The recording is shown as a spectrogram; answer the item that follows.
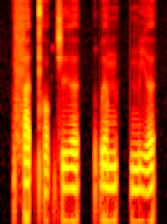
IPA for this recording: f a˦˥ t̚ t̪ʰ ɔ˨˩ k̚ c ɨ˧ ə̯ | ɓ ə˧ m | m i˨˩˦ ə̯

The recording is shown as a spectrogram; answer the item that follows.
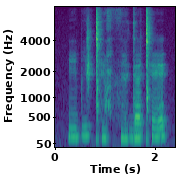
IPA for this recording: i p i̤ ʒ ǀʰ e̤ ħ θ ɛ̤ ɡ ɛ ǀʰ e

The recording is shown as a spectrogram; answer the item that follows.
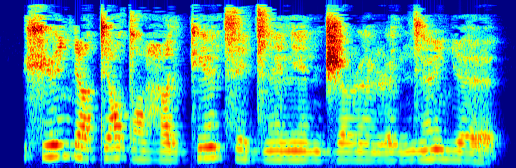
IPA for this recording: xʲ ə˞ ʎ ɾ ɑ t ø dˤ ɑ ɦ ɑ lʲ kʲ œ̃ t͡s e d͡z ɛ̃ lʲ ɛ̃ n d͡ʒ ɑ ɭ œ̃ lʲ ɭ œ lʲ n z œ̃ ʎ œ

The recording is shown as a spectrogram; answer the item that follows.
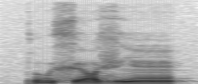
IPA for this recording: ɾ u˦ xʲ ɒ˨ vʲ ɛ̃˦

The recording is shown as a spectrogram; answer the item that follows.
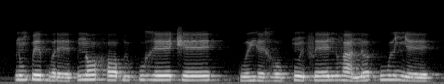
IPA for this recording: ɾ ũ˦ k͡p e˦ b ə˨ ɾ e˨ | n ɔ˦ h ɔ˧ ɓ ɨ˨ kʷ ə˦ ɣ eː˦ t͡ʃ eː˦ | kʷ e˨˦ j e˨ ɣ o˨ kʷ ĩ˦˨ f eː˦ n v a˦˨ n ə˦ | w ɨ˦ ɲ eː˨

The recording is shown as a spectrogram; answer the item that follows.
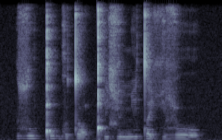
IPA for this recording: z u ǃ u ɡ o t ɔ ǃʰ ɪ ɕ ɔ ɲ i t a ç ɪ ɮ o

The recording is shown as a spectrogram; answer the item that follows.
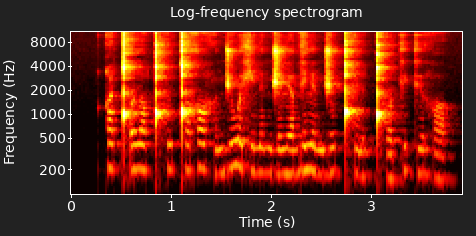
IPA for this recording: q ʉ ǃʼ o l ɔ ǃʰ ũ ǃ ɔ x ɔ h ũ n d͡ʒ ũ w o xʲ e n ɘ n d͡ʒ o lʲ ɒ ɡ e lʲ ɔ n d͡ʒ u ǃʰ ẽ ɾ ʉ ǃʰ o kʲ u kʲ u h ɔ

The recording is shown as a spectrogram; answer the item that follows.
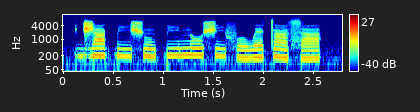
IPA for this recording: d͡ʒ a˧ k͡p i˨ ʃ ũ˨ k͡p i˧ n o˦ ʃ i˧ f o˨ w ɛ˨˦ t ã˦˨ s a˧

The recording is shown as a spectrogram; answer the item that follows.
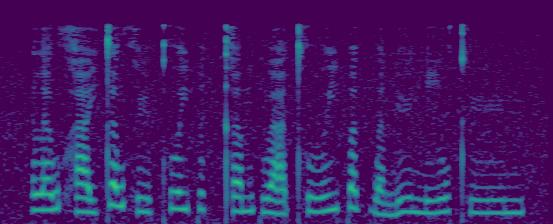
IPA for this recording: l ɐ˨˧ w h aː˨˩ j t̪ ɐ˥ w h yː˨˩ kʷʰ ɐ˧ j p ɪ˨ k̚ t̪ʰ ɐ˨˧ m kʷ aː˨˩ t̪ʰ uː˨˥ j p ɐ˥ k̚ w ɐ˨˩ n yː˧ n̪ iː˨˥ w t̪ʰ yː˧ m

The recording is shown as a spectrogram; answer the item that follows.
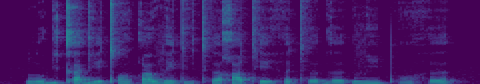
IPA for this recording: l u˩˥ ɡʲ ə̤˦ kʼ a˦ ɡ e˩˥ tʼ ɔ̤˦ q u˦ v e˦ t i̤˩˥ tʰ ə˩˥ χ ɑ˦ tʰ e˦ h ə˦ tʰ ə˩˥ ɡ ə˦ | v i˦ pʰ ɔ̤˩˥ h ə˩˥

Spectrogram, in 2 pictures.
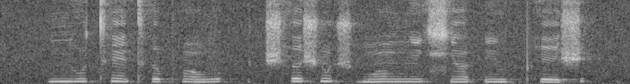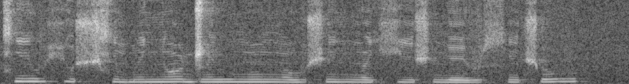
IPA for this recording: ɲ u tʰ ẽ tʰ ə pʰ õ v | t͡ʃʰ ə ʃ ũ ʃ b õ ŋ ĩ ɕ ə̃ ʔ ĩ v pʰ e ʃ | t͡ɕ ĩ v ç u ʃ ɕ ə̃ b ẽ ɲ õ ɖ͡ʐ ĩ v ŋ ũ ŋ õ v ʃ ĩ ŋ ə̃ ç i ʃ ŋ e v ɬ ĩ ʃ ɾ u v

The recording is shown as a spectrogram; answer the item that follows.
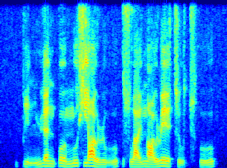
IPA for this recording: p ḭ˨˩ n m ɥ ɛ˥˧ n p o˥˧ ʊ̯ m u˥˧ ɕ j ɑ˥˩ ʊ̯ ɻ ṵ˨˩˦ | s w a˧˥ ɪ̯ n̪ ɑ˧˥ ʊ̯ ɻ e˥˩ ɪ̯ t͡s ṵ˨˩ t͡sʰ u˧˥

